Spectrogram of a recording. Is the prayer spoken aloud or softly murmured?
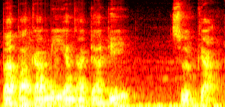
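softly murmured. It is said very softly, almost under the breath. The prayer is said inwardly, in the heart. "kita doakan dalam hati"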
